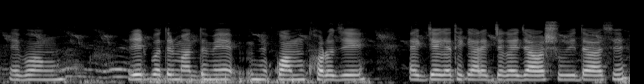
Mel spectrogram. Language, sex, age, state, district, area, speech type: Bengali, female, 30-45, West Bengal, Birbhum, urban, spontaneous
